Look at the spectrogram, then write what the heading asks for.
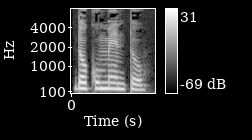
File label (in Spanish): "Documento", spanish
